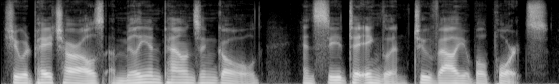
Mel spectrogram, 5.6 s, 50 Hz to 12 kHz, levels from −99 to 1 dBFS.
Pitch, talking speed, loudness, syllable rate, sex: 100 Hz, 170 wpm, -19 LUFS, 4.5 syllables/s, male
